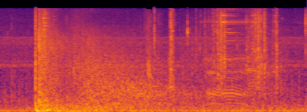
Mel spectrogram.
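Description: A single loud sniper rifle shot in the Battlefield video game, sharp and close, followed by a long rumbling echo that fades, with someone talking over it.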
